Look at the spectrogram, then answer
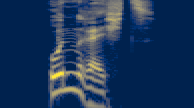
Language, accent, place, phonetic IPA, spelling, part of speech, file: German, Germany, Berlin, [ˈʊnˌʁɛçt͡s], Unrechts, noun, De-Unrechts.ogg
- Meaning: genitive singular of Unrecht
